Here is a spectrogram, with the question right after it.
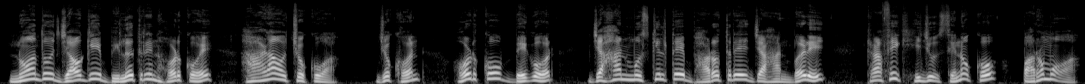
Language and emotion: Santali, surprised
